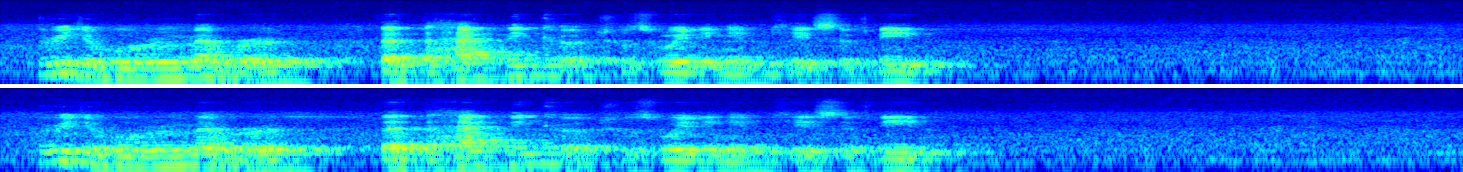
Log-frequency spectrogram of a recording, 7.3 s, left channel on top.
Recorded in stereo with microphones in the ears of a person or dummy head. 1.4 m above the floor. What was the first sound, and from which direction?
A man speaking, 45° left (ahead or behind).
